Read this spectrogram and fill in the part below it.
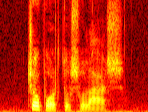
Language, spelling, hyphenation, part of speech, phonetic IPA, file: Hungarian, csoportosulás, cso‧por‧to‧su‧lás, noun, [ˈt͡ʃoportoʃulaːʃ], Hu-csoportosulás.ogg
- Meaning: verbal noun of csoportosul: gathering, assembling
